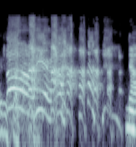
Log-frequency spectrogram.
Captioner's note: people laughing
